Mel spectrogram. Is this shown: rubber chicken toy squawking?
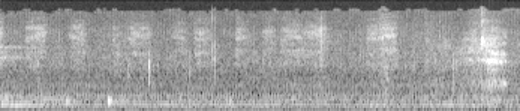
no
